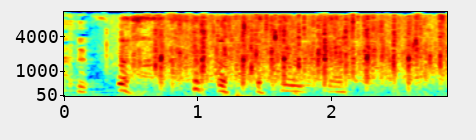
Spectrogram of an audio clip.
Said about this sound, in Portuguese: Obrigado. Parabéns agora com eco. Aplausos é, absurdos.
